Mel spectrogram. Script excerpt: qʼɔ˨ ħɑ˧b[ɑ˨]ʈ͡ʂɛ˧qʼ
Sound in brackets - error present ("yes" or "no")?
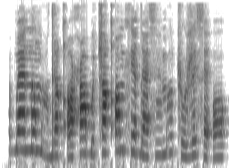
yes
